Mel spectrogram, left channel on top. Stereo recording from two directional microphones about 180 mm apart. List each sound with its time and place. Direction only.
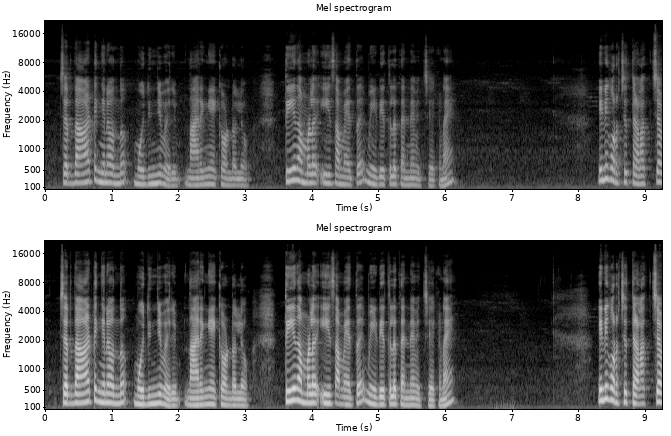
0.2 s speech: 40° right (ahead or behind)
7.9 s speech: 35° right (ahead or behind)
